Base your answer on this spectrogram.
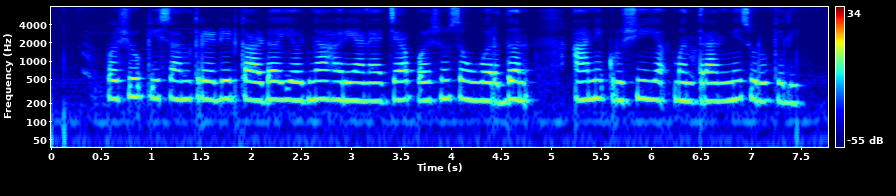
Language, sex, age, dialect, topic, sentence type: Marathi, female, 18-24, Northern Konkan, agriculture, statement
